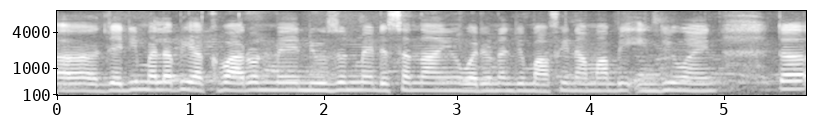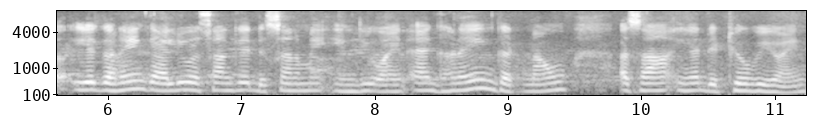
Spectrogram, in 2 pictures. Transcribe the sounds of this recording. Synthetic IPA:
d͡ʑɐːɗimɐt̪ləbɦiɐkʰbaːɾʊnɪ̆mẽnjuːzʊnɪ̆mẽɗɪsə̃nd̪aːɦijũʋɐɾiʊn̤ən̆d͡ʑiːmaːfinaːmabɪʔĩːnd̪ijũaːɦɪnɪ̆ | t̪ɐɪɦeɡʱɐɽ̃ẽĩɡaːl̤ijũɐsãkʰeːɗɪsəɽ̃mẽʔĩːn̆d̪ijũaːɦɪnɪ̆ʔɛ̃ːɡʱɐɽ̃eɡʱɐʈɪnaːũ | ɐsãiːə̃ɗɪʈʰijũbɪuaːɦɪnɪ̆

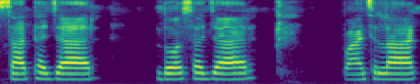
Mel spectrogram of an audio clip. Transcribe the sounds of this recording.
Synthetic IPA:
sat̪ɦəd͡ʒaɾ | d̪ɔsɦəd͡ʒaɾ | pãt͡ʃlak̚ʰ

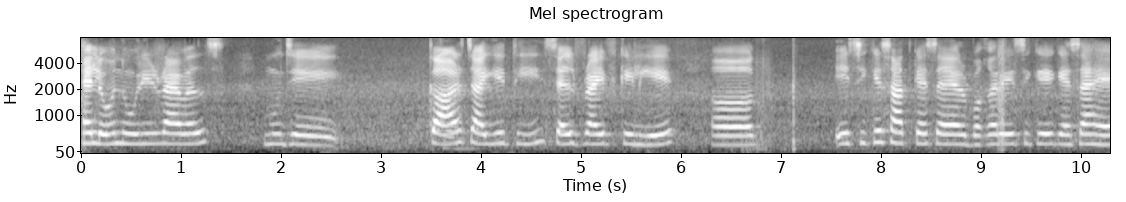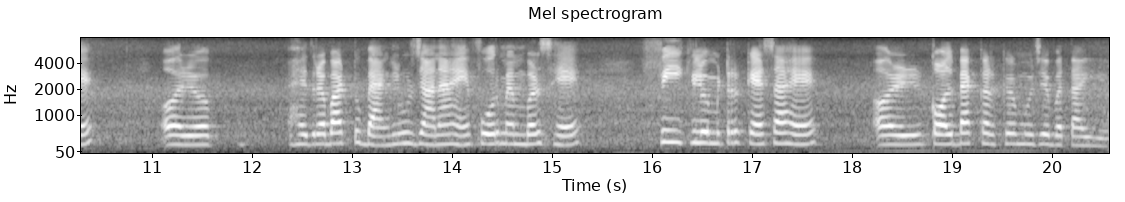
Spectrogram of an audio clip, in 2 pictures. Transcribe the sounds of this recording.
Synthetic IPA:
hɛloːnuːɾiɾaːɪʋəls | mʊd͡ʒʱe | kaːɾt͡ʃaːɦiet̪ʰisɛlfʰɾaːɪfkelie | eːsikesaːt̪ʰkɛːsaɦɛɔːɾbɐɣɛːɾeːsikekɛːsaɦɛ | ɔːɾ | ɦɛːd̪ɾaːbaːd̪̚t̪ubɛ̃ːŋɡluːɾd͡ʒaːnaɦɛfoːɾmɛ̃mbəɾzɦɛ | fiːkɪloːmiʈəɾkɛːsaɦɛ | ɔːɾkɔːlbɛːkːɐɾkemʊd͡ʒʱebɐt̪aːieː

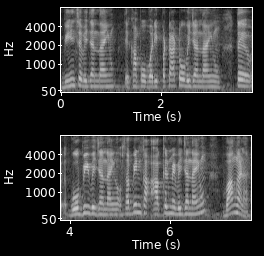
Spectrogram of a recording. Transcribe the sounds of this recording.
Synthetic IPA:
biːnsʋɪd͡ʑə̃nd̪aːɦijũt̪ɐ̃ɦkʰãːpoːʋɐɾipɐʈaːʈoʋɪd͡ʑə̃nd̪aːɦijũ | t̪ɐɡoːbiʋɪd͡ʑʱə̃nd̪aːɦijũsɐbʱɪnɪ̆kʰãːʔaːxɪɾmẽʋɪd͡ʑʱə̃nd̪aːɦijũ | ʋãːŋɡəɽ̃ə̆

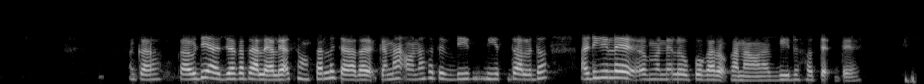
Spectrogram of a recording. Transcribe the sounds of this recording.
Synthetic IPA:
kakawɖiad͡ʒakat̪alɛalɛjaʔsɔŋsaɾlɛt͡ʃalad̪aɾɛʔ̚kanaʔɔnakɔt̪ɛbiɾnijət̪d̪ɔalɛd̪ɔ | əɖiɡɛlɛmənɛlɛupɔkaɾɔʔkanaɔnabiɾɦɔt̪ɛʔ̪̚ˀt̪ɛ

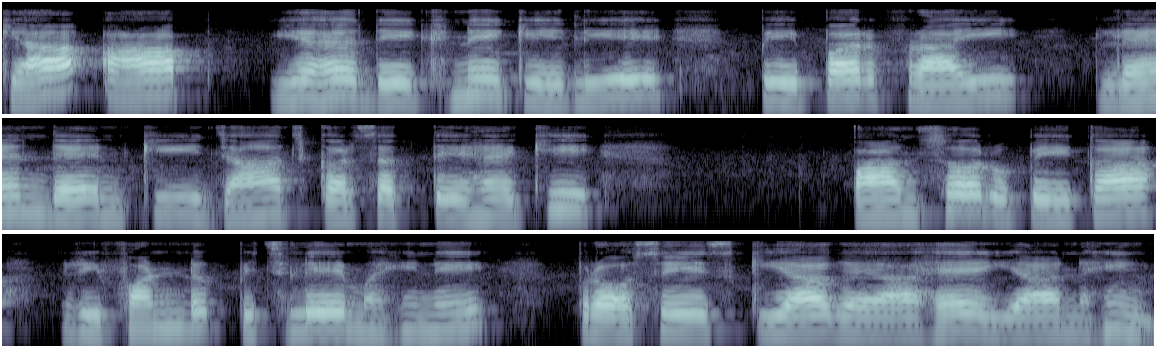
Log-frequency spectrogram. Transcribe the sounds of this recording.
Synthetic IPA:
kjaːaːp | jɛɦd̪eːkʰnekelie | peːpəɾpʰɾaːi | lɛːnɖ̪ɛːnkid͡ʒãːt͡ʃkɐɾsɐk̚t̪eɦɛ̃ki | pãːt͡ʃsɔɾʊpeka | ɾipʰə̃ɳɖpɪt͡ʃʰlemɐɦiːne | pɾɔːseːskijaɡɐjaɦɛjanɐɦĩ

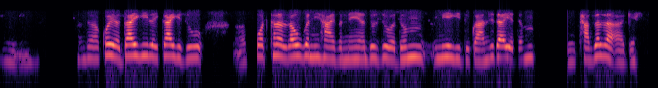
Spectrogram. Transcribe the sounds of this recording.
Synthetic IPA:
ɐduɐkʰojɐdajɡilɐjkajɡizu | pʰot̚kʰɐɾɐlɐwɡɐniɦajbɐneɐduzuɐdumimeɡidukansidaːjɐdum | tʰab̚zɐlaaɡe

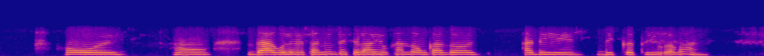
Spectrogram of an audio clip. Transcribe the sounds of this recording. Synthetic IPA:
hoj | hɔ̃ʔɔ̃d̪aʔɡuləɡit̪̚saŋɡint̪ɛt͡ʃɛlahujuʔkʰand̪ɔɔŋkad̪ɔ | əɖid̪ikːət̪hujuʔaban

